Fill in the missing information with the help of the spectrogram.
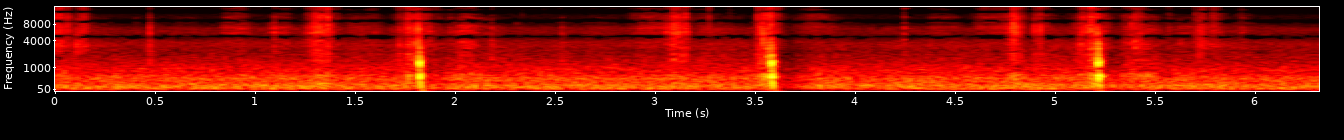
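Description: Cleaver slicing a lemon on a wooden cutting board: three sharp knocks, roughly a second and a half apart, as the blade cuts through and strikes the board.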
